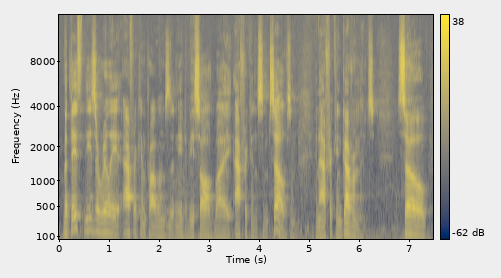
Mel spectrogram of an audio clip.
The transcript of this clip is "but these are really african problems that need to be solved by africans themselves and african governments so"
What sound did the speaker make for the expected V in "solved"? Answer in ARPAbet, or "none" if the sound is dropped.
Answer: V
